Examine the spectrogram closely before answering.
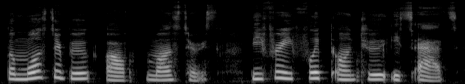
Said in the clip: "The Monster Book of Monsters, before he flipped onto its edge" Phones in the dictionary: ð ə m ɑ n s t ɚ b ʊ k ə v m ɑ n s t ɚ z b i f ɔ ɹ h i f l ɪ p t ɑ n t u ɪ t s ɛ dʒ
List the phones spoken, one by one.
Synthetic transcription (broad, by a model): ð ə m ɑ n s t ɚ b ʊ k ə v m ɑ n s t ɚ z b i f ɔ ɹ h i f l ɪ p t ɑ n t u ɪ t s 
